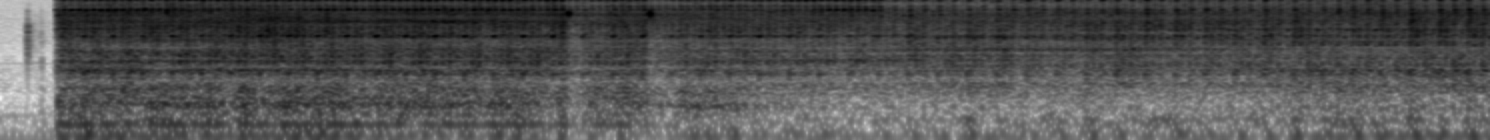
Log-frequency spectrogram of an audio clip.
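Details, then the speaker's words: Facebook Marketplace petrol car with a known fault and a low oil pressure warning, just after an oil change: started and idling with a busy, uneven tick and loud valvetrain chatter, cause not confirmed; noisy ticking idle. "And now that I've started up and let it idle, it does sound quite noisy."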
